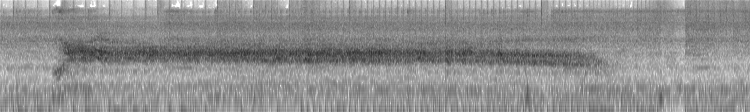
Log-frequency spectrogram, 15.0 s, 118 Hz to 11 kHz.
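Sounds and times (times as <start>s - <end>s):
distorted electric guitar: 0.0s - 15.0s
fast drum beat: 0.0s - 15.0s.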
